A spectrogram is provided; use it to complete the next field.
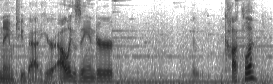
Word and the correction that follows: Kacala: Kacala. – Kacala, and uh, Kacala.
